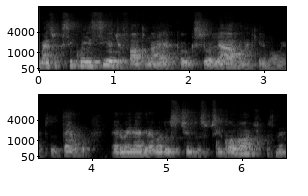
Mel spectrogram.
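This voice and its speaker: With a Brazilian accent, a man speaks at a fairly quick pace and with lively intonation. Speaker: enneagram teacher and author. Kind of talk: online lecture.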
